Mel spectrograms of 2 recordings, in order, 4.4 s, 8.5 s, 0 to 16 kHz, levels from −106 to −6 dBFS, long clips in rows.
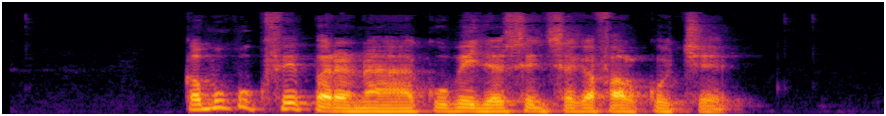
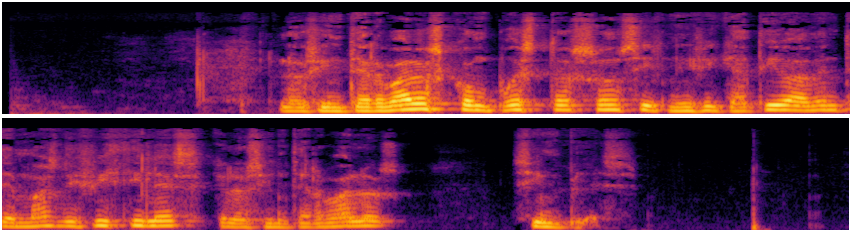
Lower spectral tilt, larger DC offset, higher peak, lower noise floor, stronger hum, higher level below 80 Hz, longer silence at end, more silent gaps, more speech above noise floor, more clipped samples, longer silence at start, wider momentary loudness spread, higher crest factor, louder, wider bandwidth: about the same, -7.5 dB/octave vs -7.5 dB/octave; neither; second, -8 dBFS vs -2 dBFS; first, -84 dBFS vs -80 dBFS; neither; about the same, -52 dBFS vs -56 dBFS; first, 0.75 s vs 0.45 s; neither; about the same, 59 dB vs 58 dB; neither; second, 0.9 s vs 1.4 s; second, 9 LU vs 14 LU; about the same, 18 dB vs 22 dB; second, -25 LUFS vs -22 LUFS; about the same, 11.5 kHz vs 11 kHz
